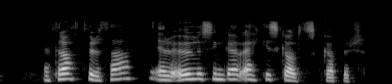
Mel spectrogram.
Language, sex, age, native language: Icelandic, female, 50-59, Icelandic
